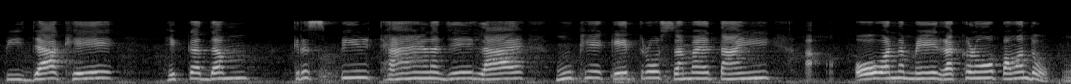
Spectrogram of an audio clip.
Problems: constant background noise, echo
